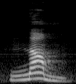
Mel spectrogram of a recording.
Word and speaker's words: numb: Numb. Not numb. Numb. As I had underlined the B, मैंने B को underline किया है, तो इसका मतलब ये है कि B silent है.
